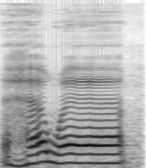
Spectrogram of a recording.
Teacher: المد طبيعي حركتان. الواو طبعا مرققة لذلك جاءت ألف المد مرققة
